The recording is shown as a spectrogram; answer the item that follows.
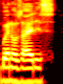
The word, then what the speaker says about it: Buenos Aires: But yeah, no, he was just you probably read it, but he was trying to have a dinner in Buenos Aires, in Argentina.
